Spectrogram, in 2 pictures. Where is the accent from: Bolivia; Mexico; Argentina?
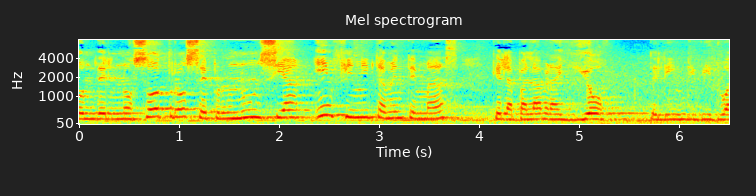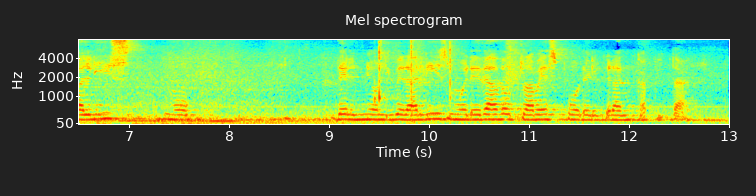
Mexico; esta cultura desconocida para la mayoría de los mexicanos, somos mexicanos.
